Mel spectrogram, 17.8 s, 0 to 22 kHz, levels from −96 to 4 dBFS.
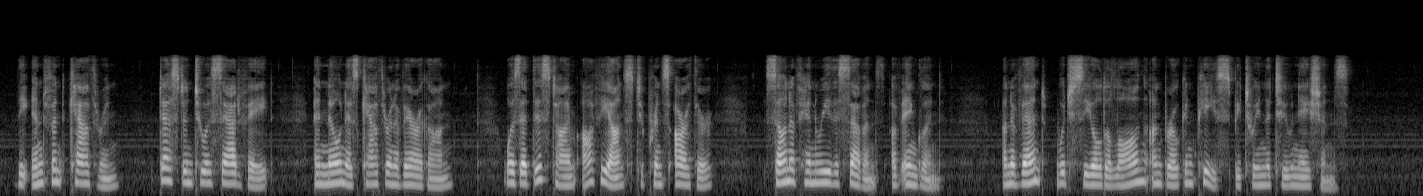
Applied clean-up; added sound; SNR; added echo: none; none; none; none.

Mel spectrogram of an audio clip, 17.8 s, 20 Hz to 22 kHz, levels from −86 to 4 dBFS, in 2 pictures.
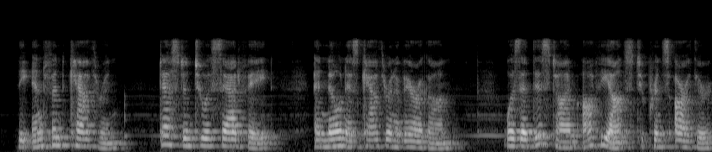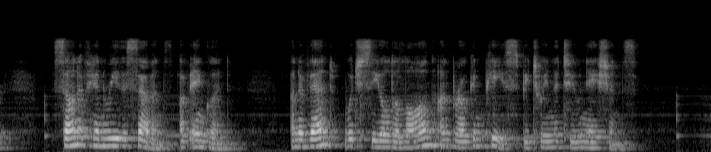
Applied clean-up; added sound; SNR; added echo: neural separator model SepFormer DNS4.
